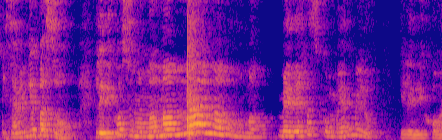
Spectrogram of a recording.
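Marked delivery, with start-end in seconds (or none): 2.0-4.7 put-on a light, higher child's plea; pleading little girl. Susana asking her mom for cake, lightly voiced pleading child. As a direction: beg mom like a little kid.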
